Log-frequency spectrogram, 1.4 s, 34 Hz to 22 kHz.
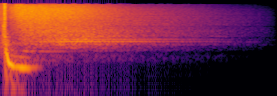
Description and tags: Xtrullor Snare 07 preclap
A free snare I made for free use. Have fun!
